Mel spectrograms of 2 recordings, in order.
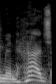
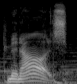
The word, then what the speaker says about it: Minhaj: calling him by his wrong name she kept pronouncing minhaj as minaj and truthfully no one likes to hear their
